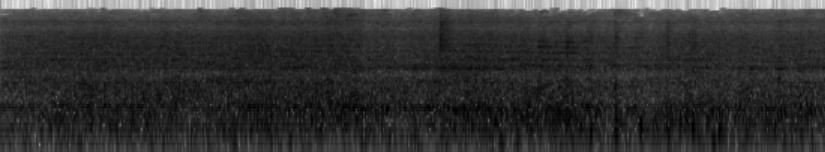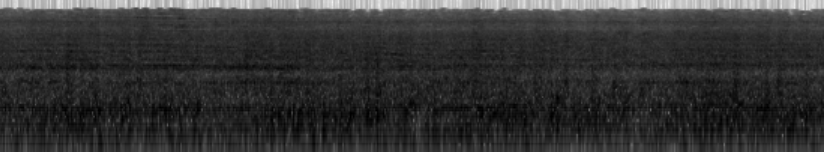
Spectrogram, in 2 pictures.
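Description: Blue Indian Railways passenger coaches of an express running past at speed: a steady, loud rumble of steel wheels on rail, with the clickety-clack of the wheels over the rail joints.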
